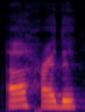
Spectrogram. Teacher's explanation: دال حرف قلقلہ میں سے ہے، اس لیے حالت وقف میں دال کی آواز پلٹ کر واپس آئے گی۔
